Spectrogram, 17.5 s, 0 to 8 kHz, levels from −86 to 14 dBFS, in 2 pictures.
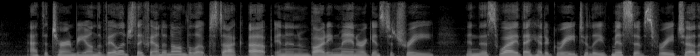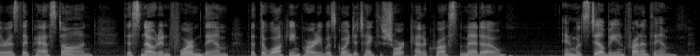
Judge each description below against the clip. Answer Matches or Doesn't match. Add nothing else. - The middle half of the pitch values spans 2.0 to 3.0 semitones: Matches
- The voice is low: Doesn't match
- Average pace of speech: Doesn't match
